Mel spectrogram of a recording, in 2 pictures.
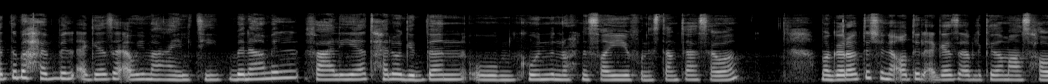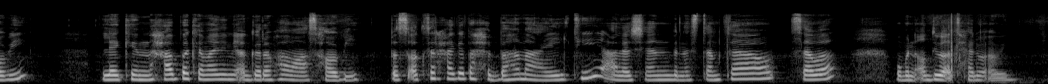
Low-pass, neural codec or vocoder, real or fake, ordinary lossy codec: none; none; real; none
